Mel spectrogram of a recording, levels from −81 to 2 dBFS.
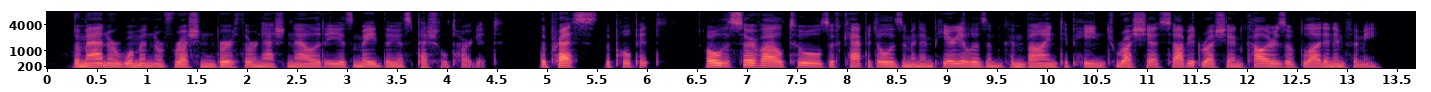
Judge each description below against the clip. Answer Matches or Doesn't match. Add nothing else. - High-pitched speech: Doesn't match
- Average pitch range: Doesn't match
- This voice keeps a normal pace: Matches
